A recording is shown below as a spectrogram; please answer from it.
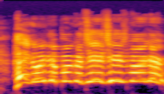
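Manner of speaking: put-on shrill, very high yell. Retelling how the guy turned and called into the kitchen: retelling a yell to the kitchen. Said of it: "turns and yells in the kitchen like".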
